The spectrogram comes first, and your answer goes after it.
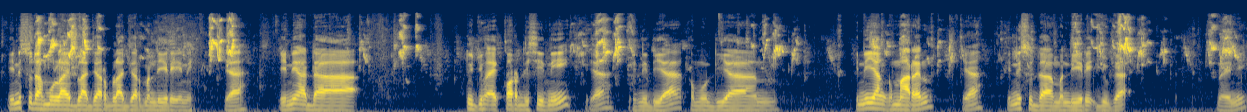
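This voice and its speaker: A man narrating a casual vlog as a bird breeder, talking to his viewers. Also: lowish voice. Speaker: lovebird breeder and vlogger. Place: outdoors among backyard bird cages. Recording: bird chirps, clicks, outdoor noise. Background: loud birdsong and chirping.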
